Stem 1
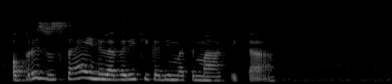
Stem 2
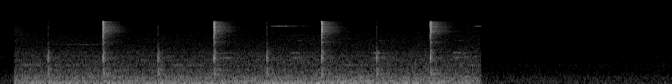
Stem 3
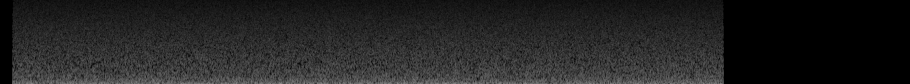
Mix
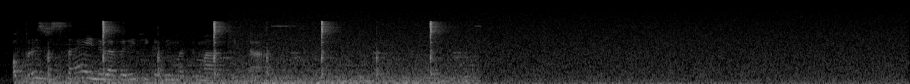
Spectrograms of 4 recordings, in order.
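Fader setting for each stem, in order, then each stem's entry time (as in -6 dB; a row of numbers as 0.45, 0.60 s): +0.5, -3.5, -9.0 dB; 0.00, 0.00, 2.15 s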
